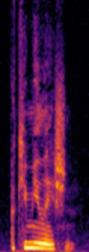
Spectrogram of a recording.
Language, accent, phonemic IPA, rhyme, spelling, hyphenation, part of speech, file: English, US, /əˌkjuːm.jəˈleɪ.ʃən/, -eɪʃən, accumulation, ac‧cu‧mu‧la‧tion, noun, En-us-accumulation.ogg
- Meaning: 1. The act of amassing or gathering, as into a pile 2. The process of growing into a heap or a large amount 3. A mass of something piled up or collected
